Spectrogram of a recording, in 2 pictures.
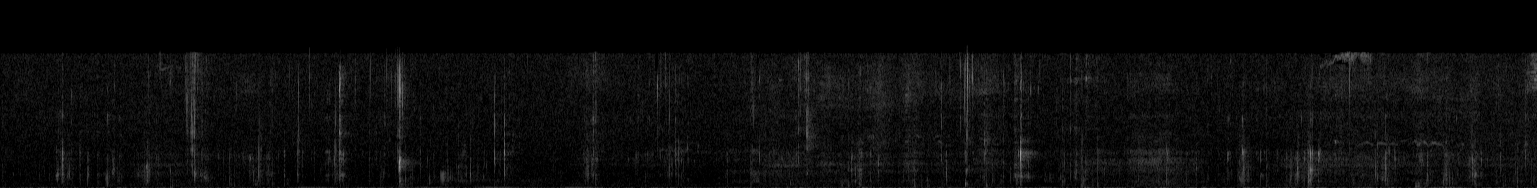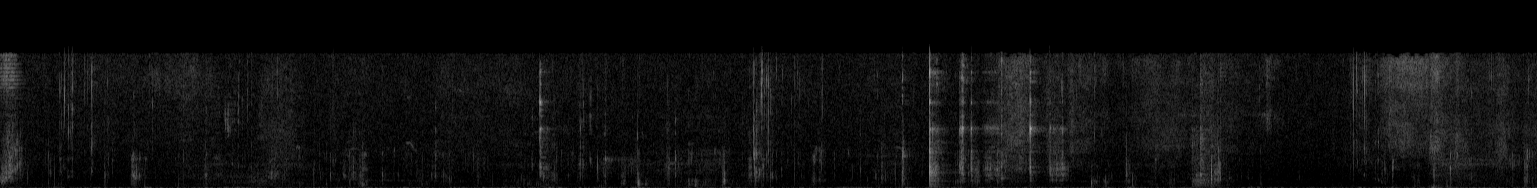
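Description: Close-miked chewing and biting of soft pan-fried potato-and-mushroom dumplings with sour cream, by two people eating. Many small sharp mouth clicks run throughout.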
